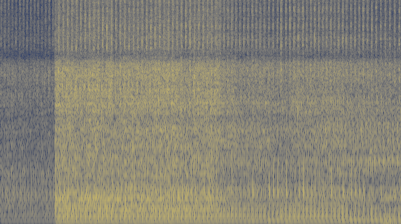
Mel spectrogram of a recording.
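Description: Small gasoline engine on a sod cutter starts up abruptly and keeps running steadily and loudly at close range, a continuous mechanical drone with rough, rattling texture and a slight drop in level partway through.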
